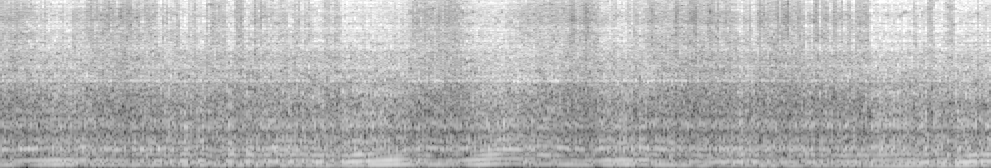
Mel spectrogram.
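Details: Abandoned blue Morris Minor, after fixing a fuel leak and rigging a wire to pull the throttle: engine picks up cleanly on several rev blips and settles back smoothly; runs well.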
